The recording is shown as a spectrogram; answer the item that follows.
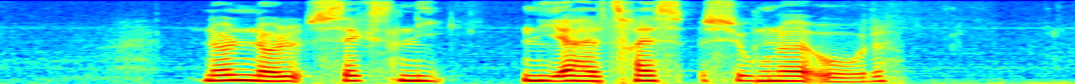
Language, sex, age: Danish, female, 35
